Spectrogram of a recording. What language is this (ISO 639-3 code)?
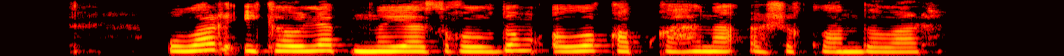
bak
